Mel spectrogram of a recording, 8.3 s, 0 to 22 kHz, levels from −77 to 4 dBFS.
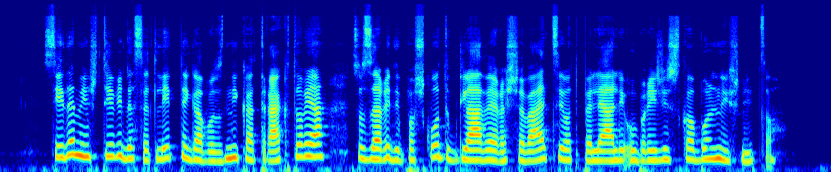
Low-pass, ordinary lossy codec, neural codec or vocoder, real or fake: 19.8 kHz; Opus, 32 kbps; codec, 44.1 kHz, 7.8 kbps, DAC; fake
